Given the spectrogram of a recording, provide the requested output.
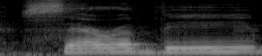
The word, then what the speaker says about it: CeraVe: local drugstore there's a few brand names like cerave which is spelled c-e-r-a-v-e uh neutrogena makes a mineral sunscreen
